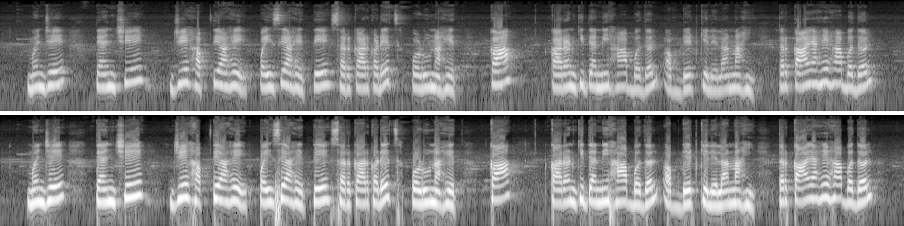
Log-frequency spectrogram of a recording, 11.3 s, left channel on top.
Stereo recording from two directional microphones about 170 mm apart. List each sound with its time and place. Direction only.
0.3 s a woman's voice: 35° right (ahead or behind)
